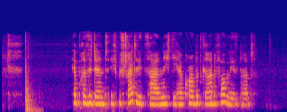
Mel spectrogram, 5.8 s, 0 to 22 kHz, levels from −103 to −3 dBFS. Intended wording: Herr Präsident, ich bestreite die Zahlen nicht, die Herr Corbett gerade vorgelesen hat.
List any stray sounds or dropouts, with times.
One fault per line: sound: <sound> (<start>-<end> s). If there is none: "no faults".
sound: thud (0.5-0.9 s)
